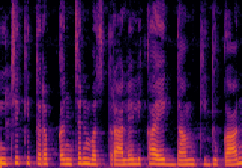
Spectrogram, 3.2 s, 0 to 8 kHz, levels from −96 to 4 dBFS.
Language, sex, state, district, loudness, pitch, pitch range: Hindi, female, Uttar Pradesh, Deoria, -29 LUFS, 220 Hz, 200-230 Hz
